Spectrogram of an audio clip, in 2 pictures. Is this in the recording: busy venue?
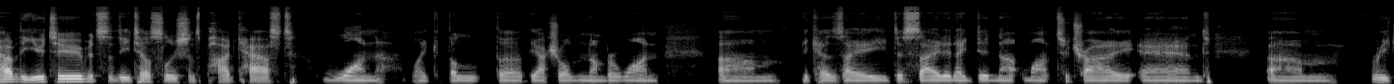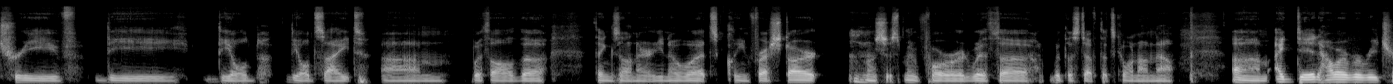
no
